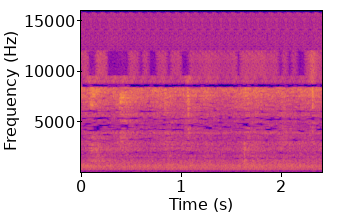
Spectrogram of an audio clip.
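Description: Steady hum and hiss of the inside of a pig barn, with no distinct events, heard through a television's speaker.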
